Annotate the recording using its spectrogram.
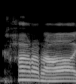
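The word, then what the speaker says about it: קרה: 살펴 볼 필요가 있는데 그 히브리어 동사 원형 은 카라라 이렇게 발음을 해요 근데 이 카라 란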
